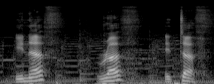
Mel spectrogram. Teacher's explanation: si le GH dans OUGH se prononce, il va se prononcer F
